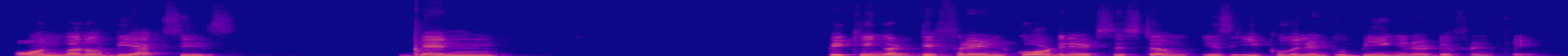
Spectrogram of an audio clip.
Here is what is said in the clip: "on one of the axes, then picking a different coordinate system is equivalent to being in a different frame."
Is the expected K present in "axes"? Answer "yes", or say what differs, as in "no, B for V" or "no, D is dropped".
yes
